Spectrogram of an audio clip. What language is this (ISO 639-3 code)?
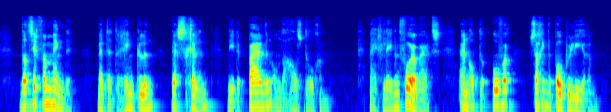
nld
